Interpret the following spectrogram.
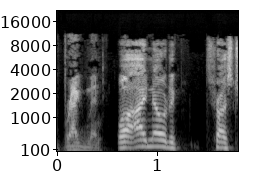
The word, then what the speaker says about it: Bregman: went to the 10th inning and is it Bregman he hit a walk-off home is that is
